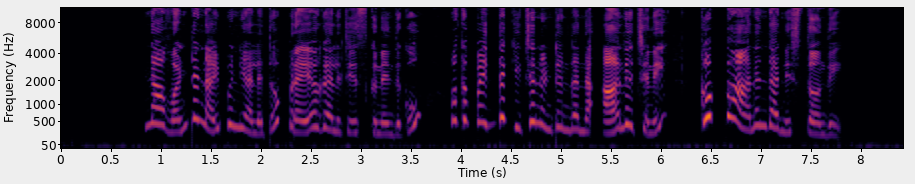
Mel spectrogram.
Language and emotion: Telugu, happy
